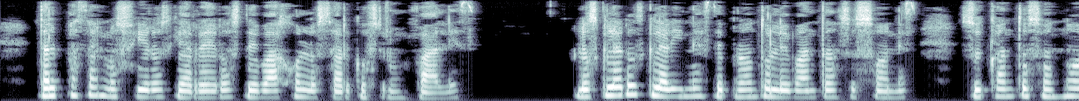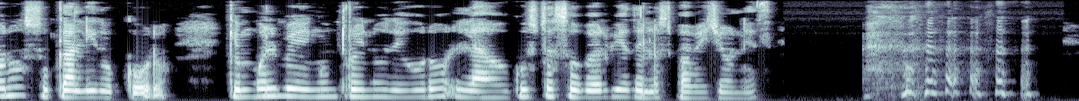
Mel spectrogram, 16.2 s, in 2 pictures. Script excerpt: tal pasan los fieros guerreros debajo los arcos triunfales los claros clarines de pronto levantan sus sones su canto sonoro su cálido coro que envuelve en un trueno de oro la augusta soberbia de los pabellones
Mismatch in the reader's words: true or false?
false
